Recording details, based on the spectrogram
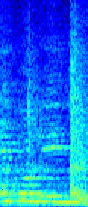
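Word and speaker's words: Hippolyte: n é é a pronúncia deve ser Hi polí porque francês é francês tende a fazer tudo desta a tônica costuma ter essa essa característica né Se fosse inglês seria pro paroxítono como é francês a tendência é a tônica se deslocar para o final Então esse cidadão que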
